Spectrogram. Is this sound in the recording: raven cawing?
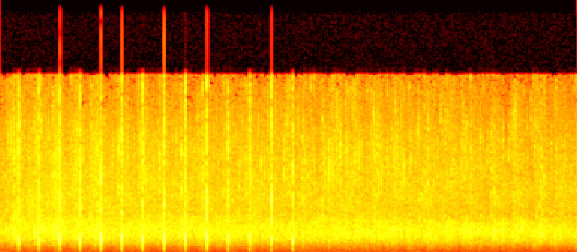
no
